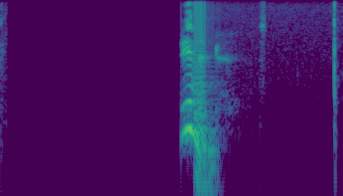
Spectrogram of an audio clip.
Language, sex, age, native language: Icelandic, male, 40-49, Icelandic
